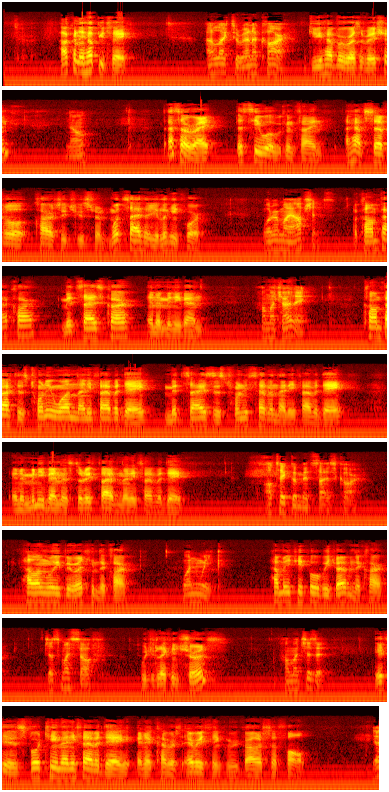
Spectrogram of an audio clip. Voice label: Car Rental for English Learners; travel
